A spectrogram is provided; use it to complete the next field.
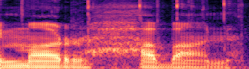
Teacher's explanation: It's a breathy H.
